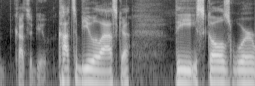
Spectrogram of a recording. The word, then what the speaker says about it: Kotzebue: Kotzebue? Kotzebue.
